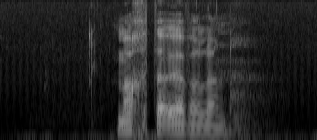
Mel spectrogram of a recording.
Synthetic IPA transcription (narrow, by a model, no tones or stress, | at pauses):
mɑʁt̪ɑøːʋəʁlɑn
